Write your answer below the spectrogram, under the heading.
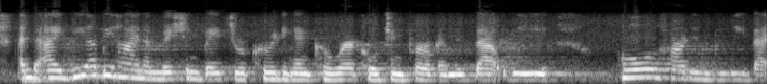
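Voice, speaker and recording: A woman speaks at a fairly quick pace in a medium-pitched voice, with music playing in the background. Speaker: nonprofit leader. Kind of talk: panel discussion.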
